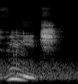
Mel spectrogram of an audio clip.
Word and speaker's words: village: is pronounced as is village village the edge in advantage is not pronounced as age is pronounced each advantage advantage vintage footage hope that's clear so the a's are pronounced as short e e is not advantage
